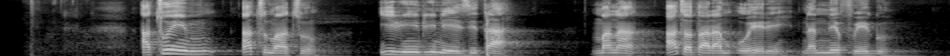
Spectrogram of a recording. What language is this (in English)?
Igbo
